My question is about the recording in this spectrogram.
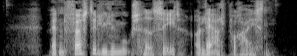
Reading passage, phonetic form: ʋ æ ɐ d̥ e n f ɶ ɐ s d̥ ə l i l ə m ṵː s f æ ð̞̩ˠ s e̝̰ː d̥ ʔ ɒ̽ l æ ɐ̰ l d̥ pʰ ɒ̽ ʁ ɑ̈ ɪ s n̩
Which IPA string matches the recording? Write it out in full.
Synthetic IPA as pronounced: ʋ æ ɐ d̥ e n f ɶ ɐ s d̥ ə l i l ə m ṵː s h æ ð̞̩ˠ s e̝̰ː d̥ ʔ ɒ̽ l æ ɐ̰ d̥ pʰ ɒ̽ ʁ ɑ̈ ɪ s n̩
